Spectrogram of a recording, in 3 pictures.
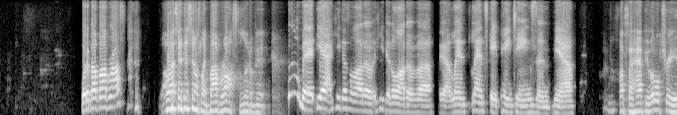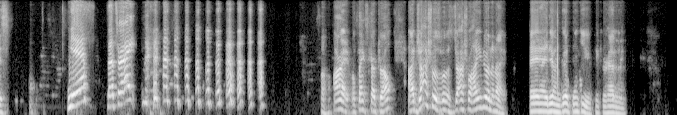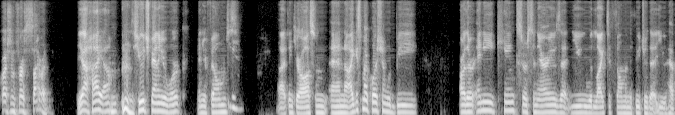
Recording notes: on our 2/20/2022 Zoom Show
